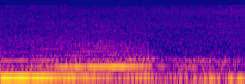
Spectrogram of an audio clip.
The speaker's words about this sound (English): Jake was looking at a car that was pulling over to the curb.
